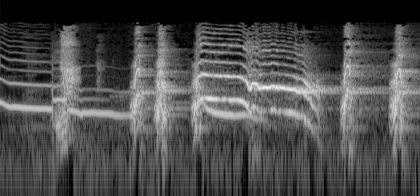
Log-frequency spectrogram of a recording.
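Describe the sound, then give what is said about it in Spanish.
A Scottish terrier howls at night in the yard of a house, long wavering tonal cries broken up by several short sharp barks, with no other voices or background noise. “Ahora nos toca a los perros. Usemos el aullido nocturno.”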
